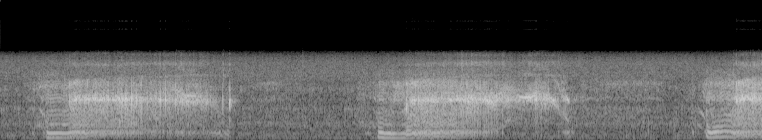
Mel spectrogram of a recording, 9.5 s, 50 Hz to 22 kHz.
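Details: Man passed out asleep on the floor: loud, rattling snores on each inhalation with quieter exhalations between, about 14 breaths per minute; snoring.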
